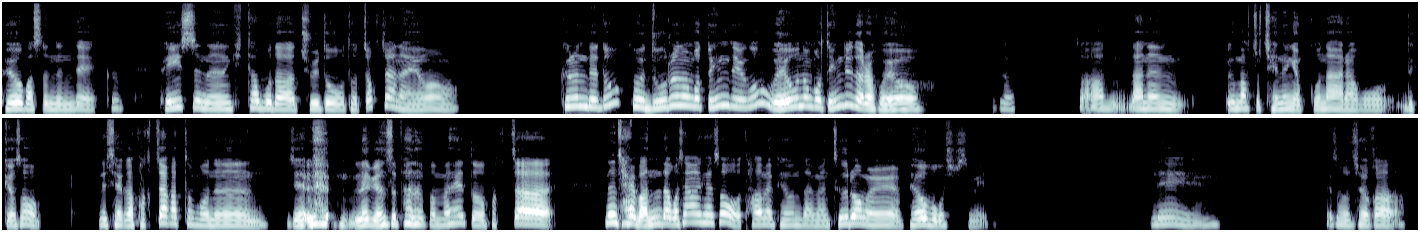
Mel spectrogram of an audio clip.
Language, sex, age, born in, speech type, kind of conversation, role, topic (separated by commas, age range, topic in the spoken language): Korean, female, 20-24, South Korea, conversation, unstructured, none, 취미로 시작했는데 힘들었던 경험이 있나요?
